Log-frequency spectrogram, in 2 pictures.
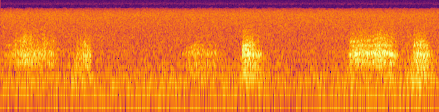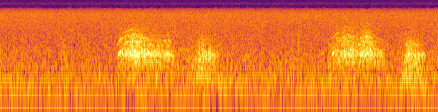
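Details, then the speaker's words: Normal vesicular breath sounds heard with a stethoscope over the lungs, arising during inspiration and the first third of expiration from vibration of alveolar walls. "в норме на саммит речными участками легких выслушивается везикулярное дыхание напоминающие звук она возникает во время вдоха и в первую треть выдоха вследствие колебаний альвеолярных стенок"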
